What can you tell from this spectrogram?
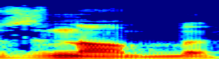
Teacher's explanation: tutti noi diciamo snob con la sequenza z-n, e quindi ancora una volta lo snaturamento della fonetica italiana è puramente teorico. · Term: S sonora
